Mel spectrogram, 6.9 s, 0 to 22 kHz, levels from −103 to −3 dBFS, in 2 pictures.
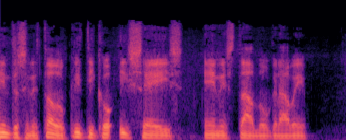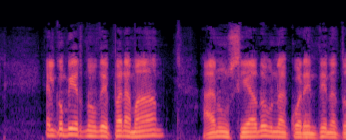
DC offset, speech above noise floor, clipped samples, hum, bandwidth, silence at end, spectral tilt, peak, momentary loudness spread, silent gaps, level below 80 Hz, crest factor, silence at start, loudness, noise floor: under 0.1%; 34 dB; under 0.1%; none; 12 kHz; 0 s; -5.5 dB/octave; -14 dBFS; 8 LU; none; -50 dBFS; 16 dB; 0 s; -31 LUFS; -64 dBFS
